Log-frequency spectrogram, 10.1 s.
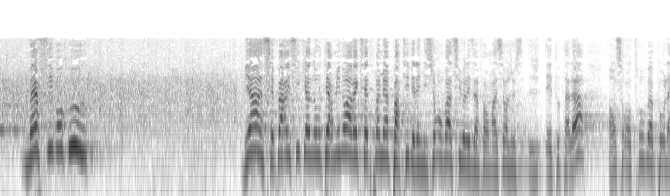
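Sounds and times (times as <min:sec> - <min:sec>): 
crowd applauding: 0:00.0 - 0:04.1
speech: 0:00.4 - 0:01.5, 0:03.6 - 0:10.0.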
